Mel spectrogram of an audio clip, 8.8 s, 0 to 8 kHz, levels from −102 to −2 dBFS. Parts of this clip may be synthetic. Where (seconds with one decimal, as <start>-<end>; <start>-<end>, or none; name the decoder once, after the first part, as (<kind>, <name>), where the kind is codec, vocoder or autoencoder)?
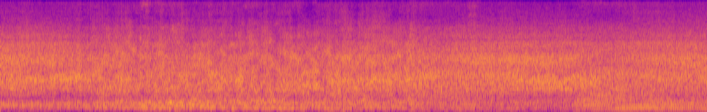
1.1-5.2 (codec, HILCodec)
